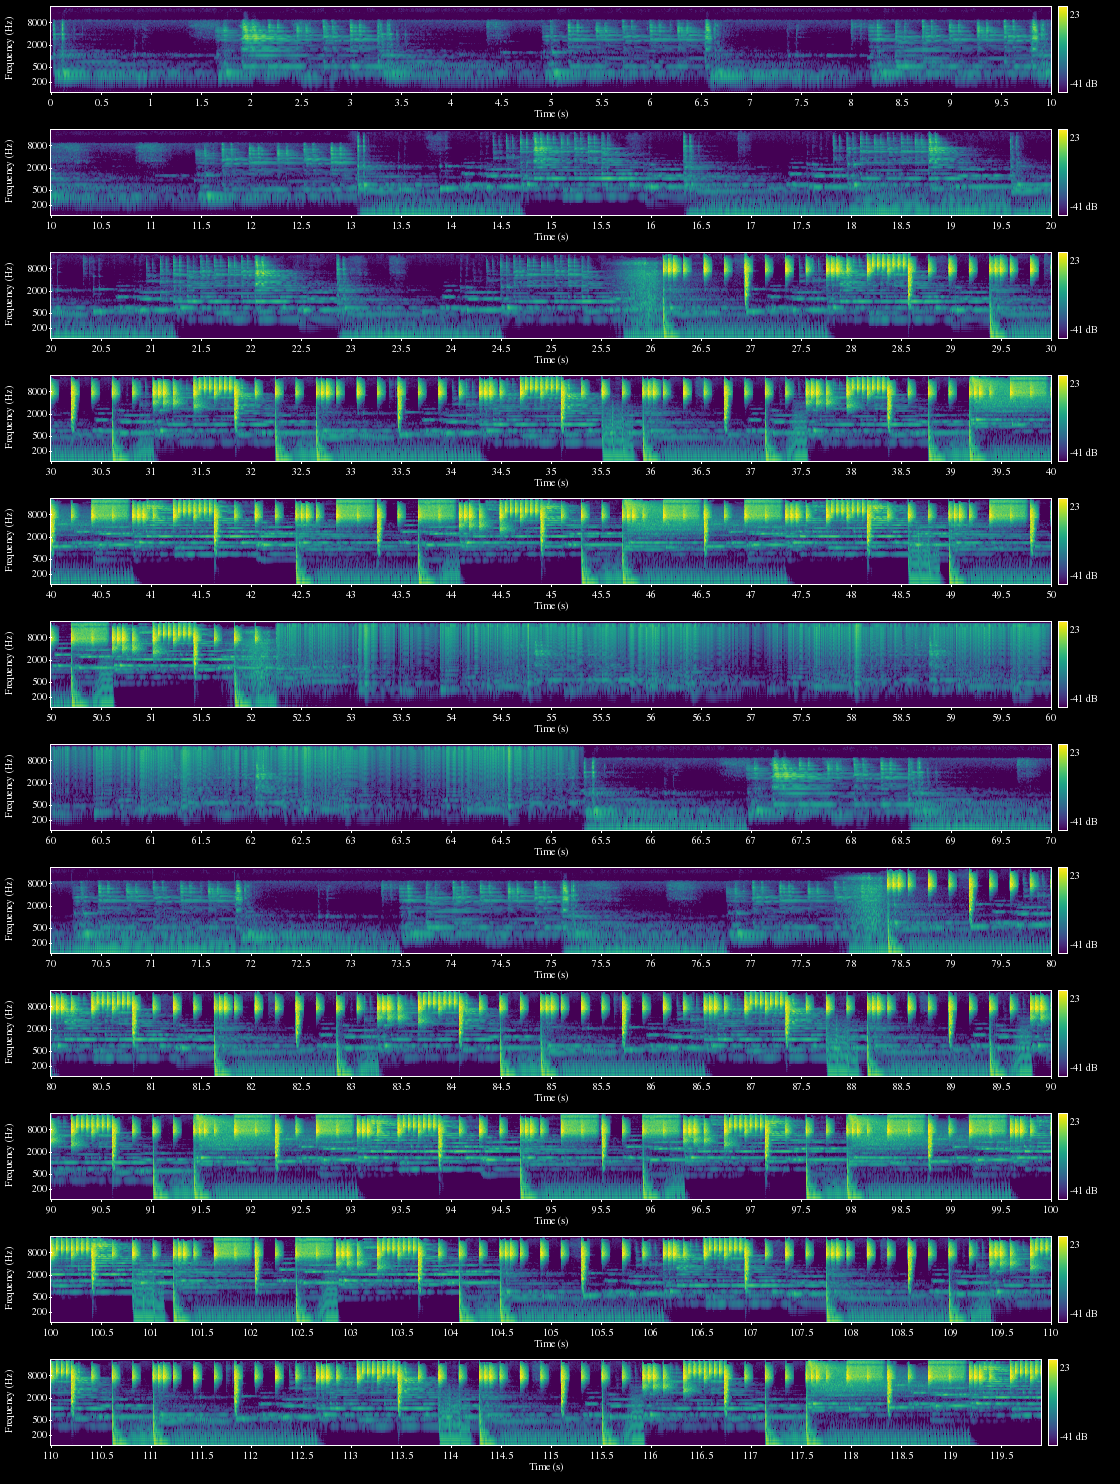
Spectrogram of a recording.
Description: Hip Hop Instrumentals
